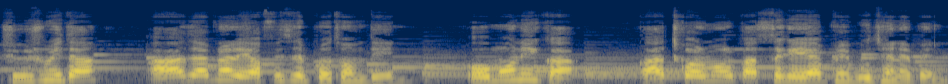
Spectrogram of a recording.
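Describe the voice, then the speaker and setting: Cartoon office boss, played by a man: higher male voice, composed and businesslike, music prominent underneath. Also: moderate pace, darkish tone, muffled recording, natural voice. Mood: calm, formal. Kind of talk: cartoon ghost story voice acting.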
